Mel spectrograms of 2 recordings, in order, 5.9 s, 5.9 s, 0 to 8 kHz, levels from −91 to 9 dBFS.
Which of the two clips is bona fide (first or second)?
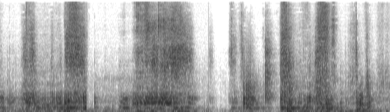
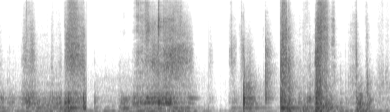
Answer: second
